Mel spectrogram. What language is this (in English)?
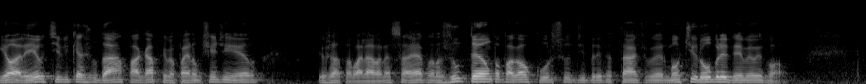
Portuguese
